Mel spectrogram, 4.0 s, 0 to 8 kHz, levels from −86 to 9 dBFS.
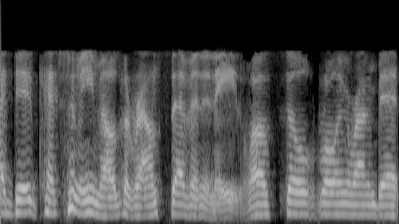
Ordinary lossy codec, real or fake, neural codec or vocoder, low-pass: AAC, 16 kbps; real; none; 7.2 kHz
